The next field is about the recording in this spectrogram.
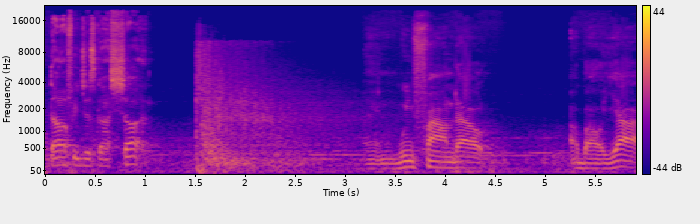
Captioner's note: gunshot firing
